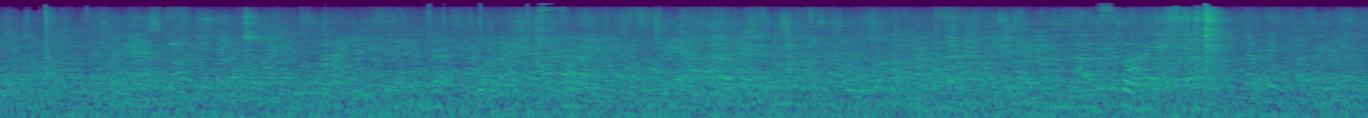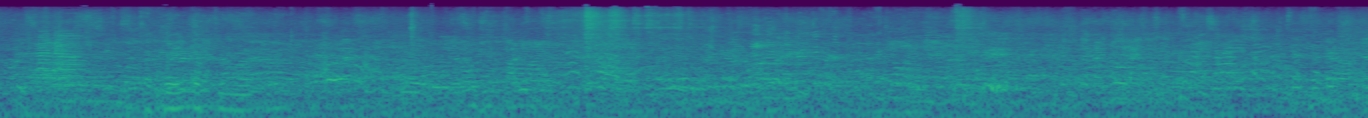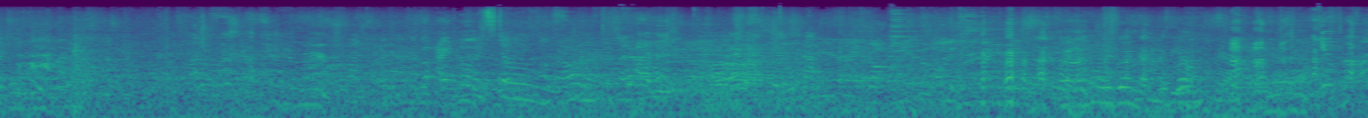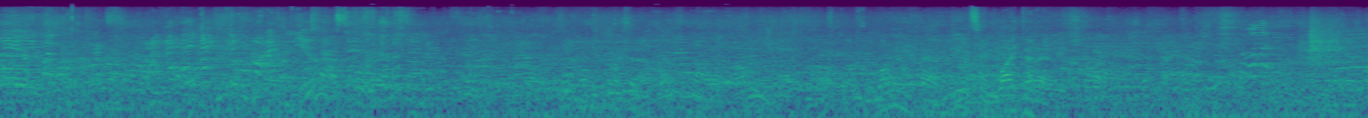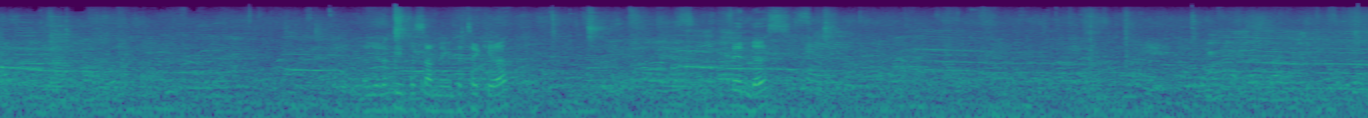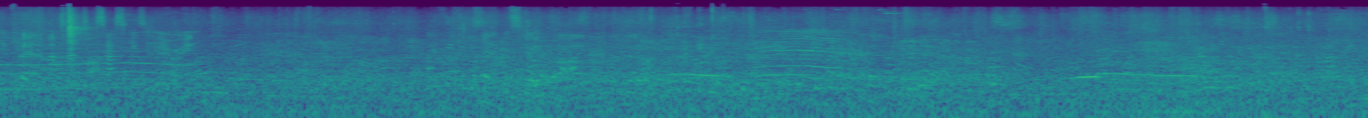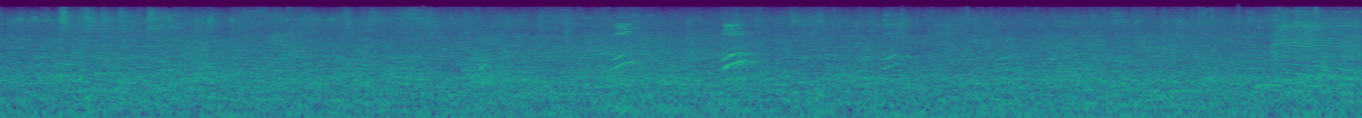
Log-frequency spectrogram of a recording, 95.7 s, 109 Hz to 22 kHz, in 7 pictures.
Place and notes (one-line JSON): {"title": "Greenwich Market, London, UK - A stroll through the market...", "date": "2021-08-01 13:00:00", "description": "A walk through the indoor market in Greenwich. A comforting collage of ambient crowd burbling, snippets of conversation, and various music sources. Finally, we emerge back onto the street to find a trio of street musicians limbering up after a cigarette break. As you'll hear, my partner, Ulrika, didn't find the hand made soap she was looking for. Apparently, the stall-holder doesn't work Sundays.", "latitude": "51.48", "longitude": "-0.01", "altitude": "7", "timezone": "Europe/London"}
